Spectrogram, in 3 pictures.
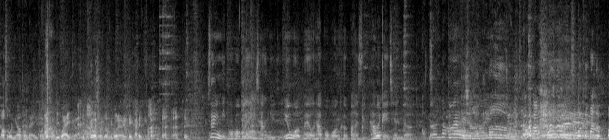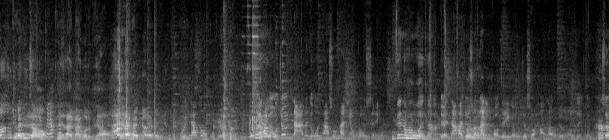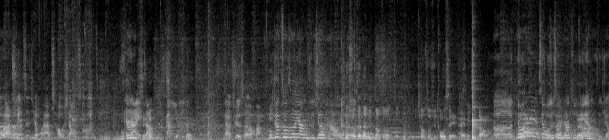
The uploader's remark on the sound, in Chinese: Lane 72 Bistro 英式餐酒館。本集首次嘗試在餐酒館內錄音。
